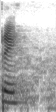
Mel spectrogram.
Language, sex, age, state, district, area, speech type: Sindhi, female, 18-30, Madhya Pradesh, Katni, urban, read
